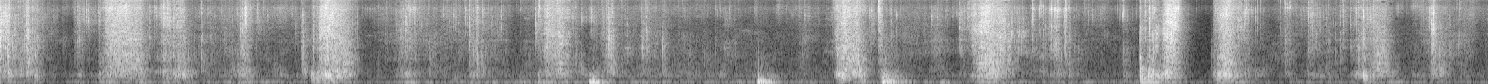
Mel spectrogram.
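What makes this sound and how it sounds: Bare fingers and palms squeeze, crumble and rub small, soft, crumbly chunks of gray gym chalk (magnesium carbonate) from a loose pile of powder, letting the powder fall. Repeated soft, crunchy crumbling bursts with bright, gritty rustling and occasional dull low thumps come and go over a quiet background. The chunks break down into powder.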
